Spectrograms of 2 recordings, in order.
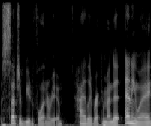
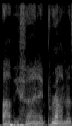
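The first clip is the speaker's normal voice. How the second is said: whispered; 2 semitones higher than usual. Retold or imitated. Jack whispering his promise to Rose, hushed. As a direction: murmur it gently, almost no voice.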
